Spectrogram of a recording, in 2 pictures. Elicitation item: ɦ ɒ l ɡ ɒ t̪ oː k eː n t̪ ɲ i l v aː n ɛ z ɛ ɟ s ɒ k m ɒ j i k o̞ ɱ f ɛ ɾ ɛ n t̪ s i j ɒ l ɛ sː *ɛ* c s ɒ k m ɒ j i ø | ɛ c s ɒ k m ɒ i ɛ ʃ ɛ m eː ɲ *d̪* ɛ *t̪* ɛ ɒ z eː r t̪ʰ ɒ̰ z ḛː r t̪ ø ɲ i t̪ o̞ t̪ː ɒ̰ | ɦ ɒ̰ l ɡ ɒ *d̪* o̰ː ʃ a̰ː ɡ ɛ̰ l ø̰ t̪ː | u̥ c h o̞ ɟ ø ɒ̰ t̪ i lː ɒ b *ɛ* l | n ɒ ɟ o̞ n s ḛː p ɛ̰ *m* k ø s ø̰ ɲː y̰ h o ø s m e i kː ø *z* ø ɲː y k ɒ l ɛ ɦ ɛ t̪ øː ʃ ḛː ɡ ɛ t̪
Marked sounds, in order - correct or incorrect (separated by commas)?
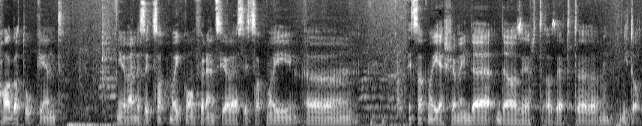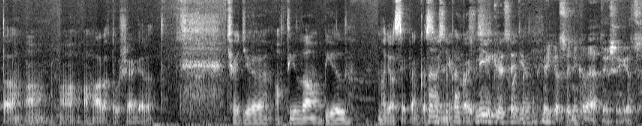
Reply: correct, correct, incorrect, incorrect, incorrect, incorrect, incorrect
